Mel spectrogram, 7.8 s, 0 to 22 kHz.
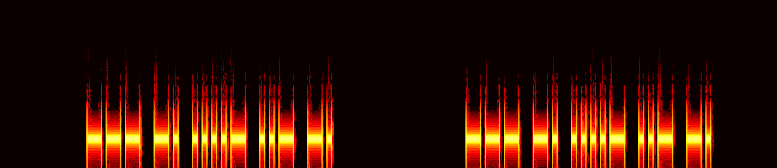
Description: Morse code, heard as a keyed tone, about 25 wpm, 700 Hz. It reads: ON4UN ON4UN
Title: Call Signs Repeated 2x - 25wpm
